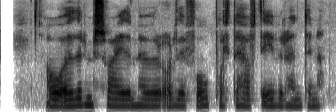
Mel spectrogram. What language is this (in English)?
Icelandic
